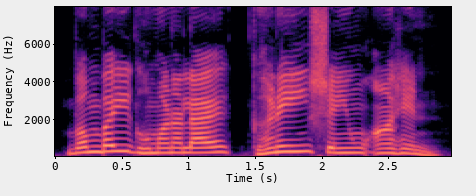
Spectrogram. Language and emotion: Sindhi, neutral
